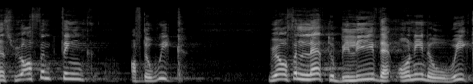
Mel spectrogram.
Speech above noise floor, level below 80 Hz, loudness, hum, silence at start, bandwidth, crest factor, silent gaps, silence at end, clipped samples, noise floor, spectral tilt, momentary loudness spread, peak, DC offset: 34 dB; -76 dBFS; -23 LUFS; none; 0 s; 15.5 kHz; 22 dB; none; 0 s; under 0.1%; -58 dBFS; -4 dB/octave; 11 LU; -2 dBFS; under 0.1%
